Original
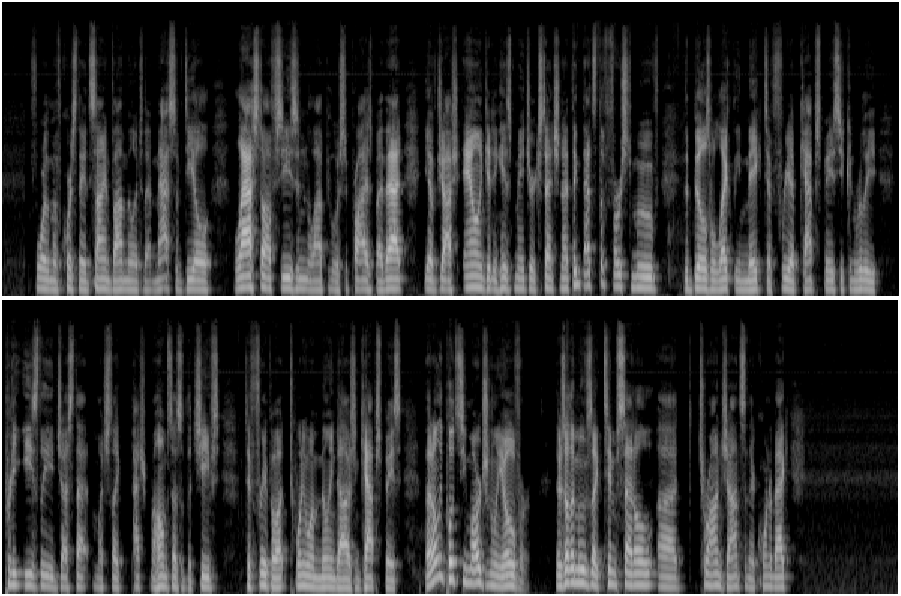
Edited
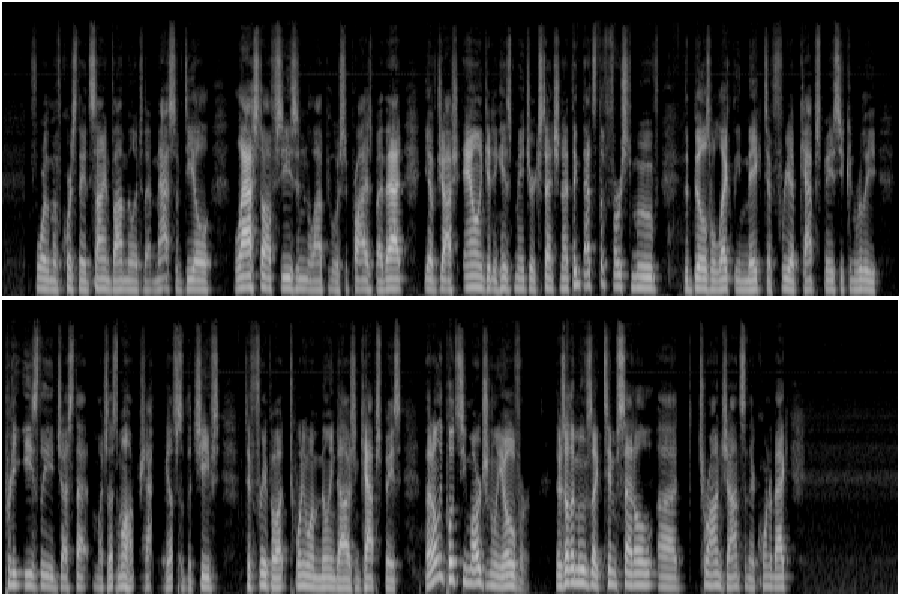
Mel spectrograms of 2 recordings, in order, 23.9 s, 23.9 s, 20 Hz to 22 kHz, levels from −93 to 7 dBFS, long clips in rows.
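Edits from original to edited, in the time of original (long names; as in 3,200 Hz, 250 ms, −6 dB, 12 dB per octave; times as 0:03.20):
0:13.35–0:14.29: reverse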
